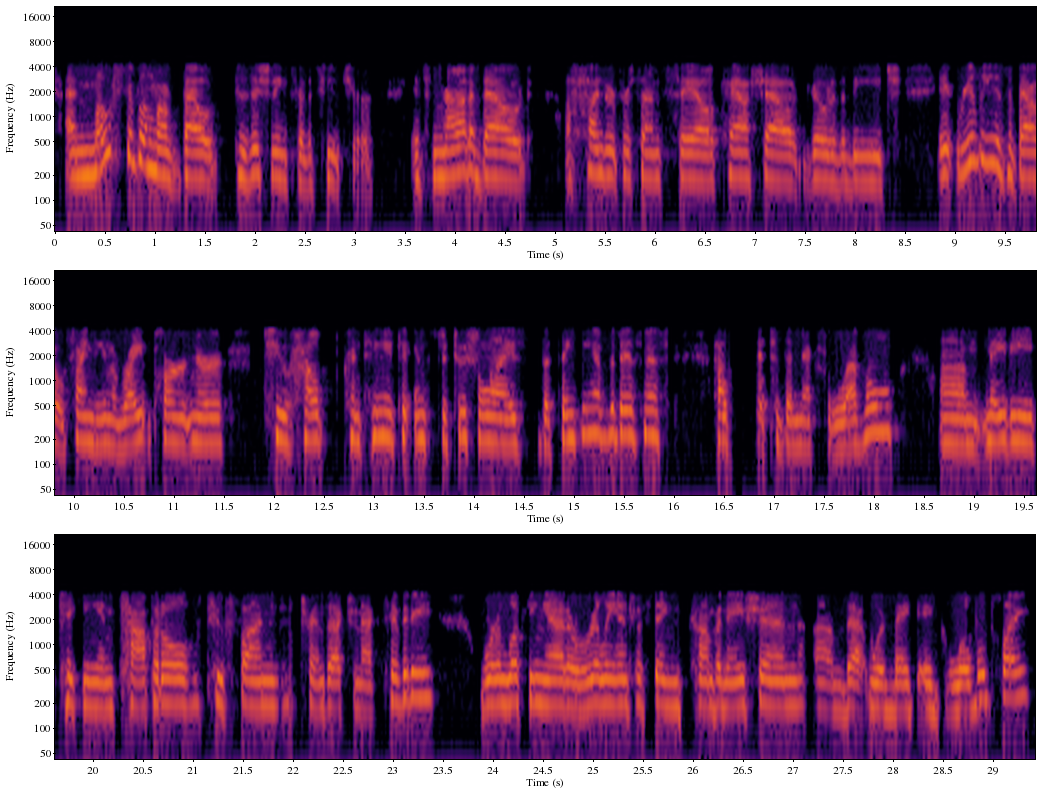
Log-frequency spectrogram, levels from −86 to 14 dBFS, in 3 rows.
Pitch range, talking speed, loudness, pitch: 175-205 Hz, 140 wpm, -26 LUFS, 190 Hz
